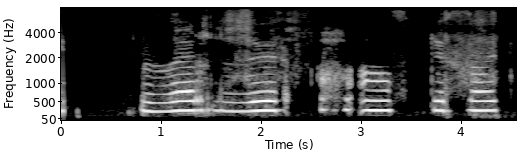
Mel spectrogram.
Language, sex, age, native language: Icelandic, male, 8, Icelandic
